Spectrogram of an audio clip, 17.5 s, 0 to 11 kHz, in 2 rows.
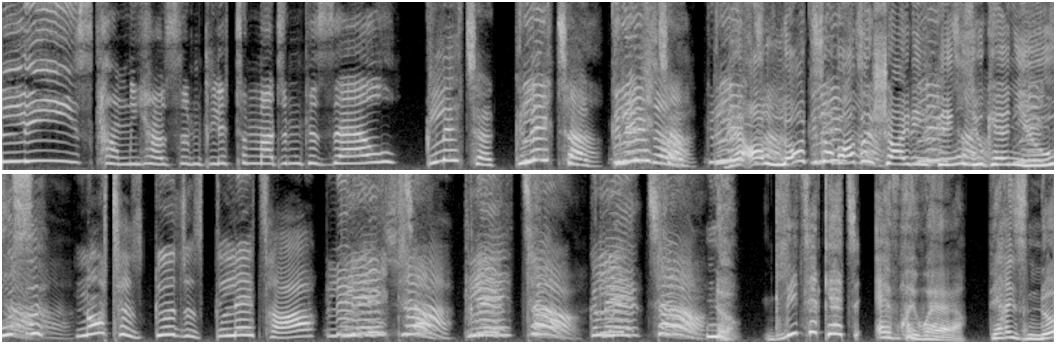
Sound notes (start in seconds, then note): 4.3 chanting; 11.5 chanting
